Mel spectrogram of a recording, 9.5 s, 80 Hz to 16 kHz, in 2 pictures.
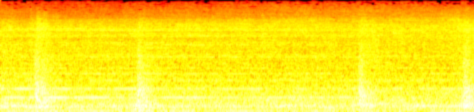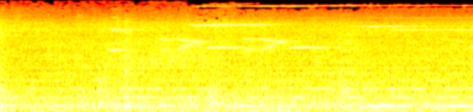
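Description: E001 series Train Suite Shiki-shima running, with a steady hum and its wheels squealing on the rails: four short sharp squeaks in the first half, then thin high-pitched squeals from about six seconds in.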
